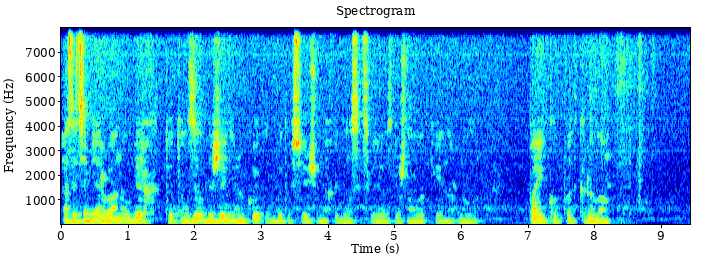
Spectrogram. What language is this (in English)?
Russian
